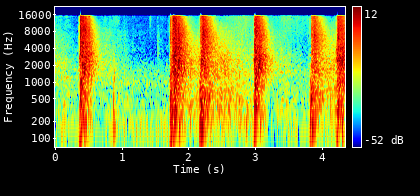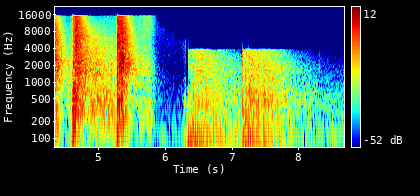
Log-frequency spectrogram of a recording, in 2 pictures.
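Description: Aerial fireworks bursting: a quick run of about eight sharp bangs over the first five seconds or so. After a brief gap come two duller booms that trail off.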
